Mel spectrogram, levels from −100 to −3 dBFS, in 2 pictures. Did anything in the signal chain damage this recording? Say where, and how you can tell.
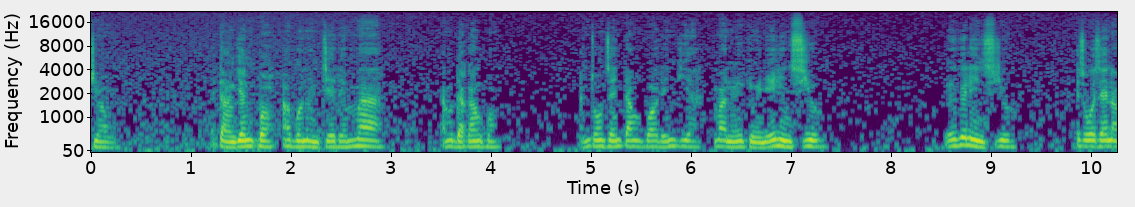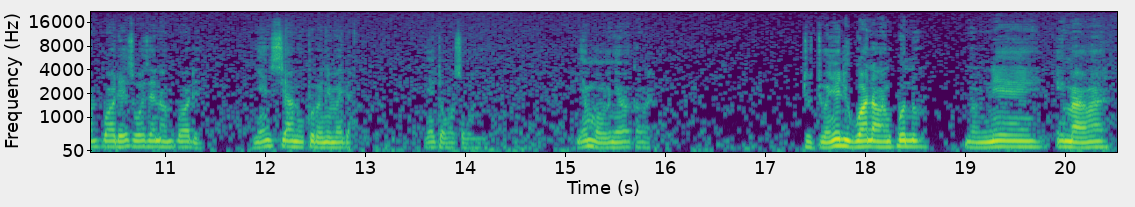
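Yes: overdone noise removal in the call processing stage gated quiet frequency bands throughout, leaving near-silent gaps with twinkling specks and taking quiet parts of the voice with them.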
